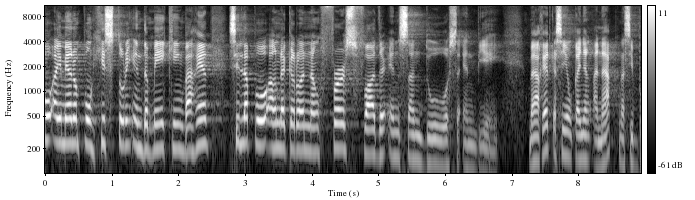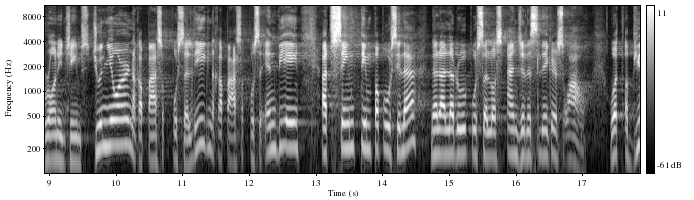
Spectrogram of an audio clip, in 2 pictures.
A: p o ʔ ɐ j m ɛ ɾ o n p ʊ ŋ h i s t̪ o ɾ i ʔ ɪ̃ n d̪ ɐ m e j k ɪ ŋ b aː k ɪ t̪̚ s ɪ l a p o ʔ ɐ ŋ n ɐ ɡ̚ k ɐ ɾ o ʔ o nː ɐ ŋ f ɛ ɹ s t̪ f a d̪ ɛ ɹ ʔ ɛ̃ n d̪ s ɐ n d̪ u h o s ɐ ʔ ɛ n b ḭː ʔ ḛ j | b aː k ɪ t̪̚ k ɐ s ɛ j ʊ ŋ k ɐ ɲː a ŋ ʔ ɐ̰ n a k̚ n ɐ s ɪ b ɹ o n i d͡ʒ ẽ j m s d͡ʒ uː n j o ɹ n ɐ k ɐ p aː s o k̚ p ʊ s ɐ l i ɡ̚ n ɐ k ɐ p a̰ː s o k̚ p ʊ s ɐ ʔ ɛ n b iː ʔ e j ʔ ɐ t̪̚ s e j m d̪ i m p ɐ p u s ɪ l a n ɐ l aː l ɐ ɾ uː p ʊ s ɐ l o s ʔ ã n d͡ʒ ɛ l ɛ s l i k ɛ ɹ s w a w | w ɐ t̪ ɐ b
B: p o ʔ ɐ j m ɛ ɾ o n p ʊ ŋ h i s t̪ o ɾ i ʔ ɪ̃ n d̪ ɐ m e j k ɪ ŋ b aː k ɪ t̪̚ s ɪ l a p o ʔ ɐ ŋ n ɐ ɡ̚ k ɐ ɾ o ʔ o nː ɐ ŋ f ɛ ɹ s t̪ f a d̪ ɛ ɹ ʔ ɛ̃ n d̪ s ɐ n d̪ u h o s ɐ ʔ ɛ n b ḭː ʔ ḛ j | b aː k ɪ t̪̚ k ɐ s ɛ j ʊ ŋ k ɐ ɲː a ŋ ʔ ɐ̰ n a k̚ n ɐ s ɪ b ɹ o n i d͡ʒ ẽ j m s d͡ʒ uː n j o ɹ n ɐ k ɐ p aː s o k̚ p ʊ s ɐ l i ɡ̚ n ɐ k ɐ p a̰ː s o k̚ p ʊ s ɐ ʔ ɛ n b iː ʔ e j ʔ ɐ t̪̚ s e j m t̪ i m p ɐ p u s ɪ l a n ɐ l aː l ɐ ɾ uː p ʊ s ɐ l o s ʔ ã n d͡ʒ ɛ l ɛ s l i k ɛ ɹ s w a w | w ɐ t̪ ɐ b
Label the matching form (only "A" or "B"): B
